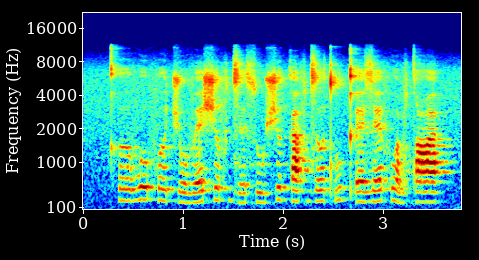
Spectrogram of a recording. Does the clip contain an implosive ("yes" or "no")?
no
